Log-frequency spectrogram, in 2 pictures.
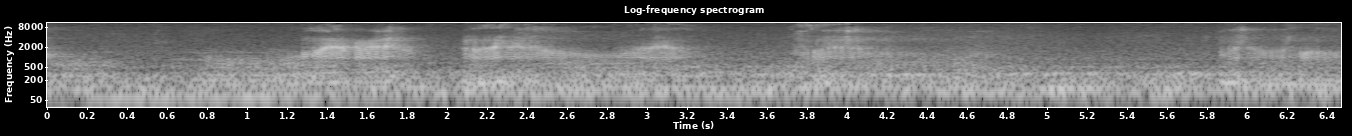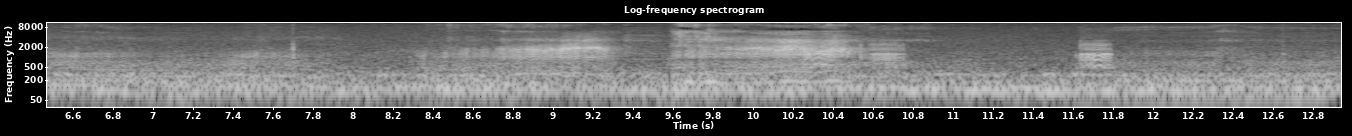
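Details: Cats in a fight on a bed at home, trading repeated short harsh yowls, spits and growly bursts every second or two, with a loud steady low rumble underneath throughout.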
